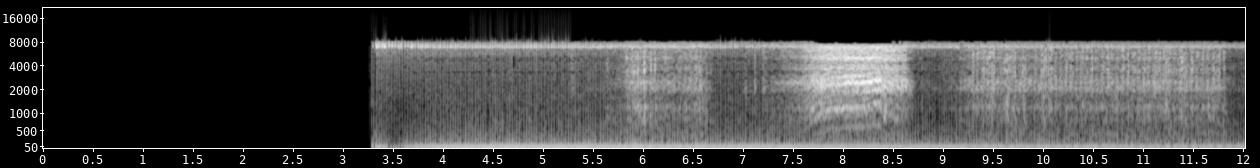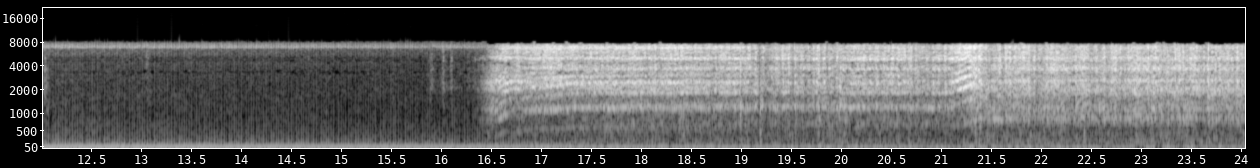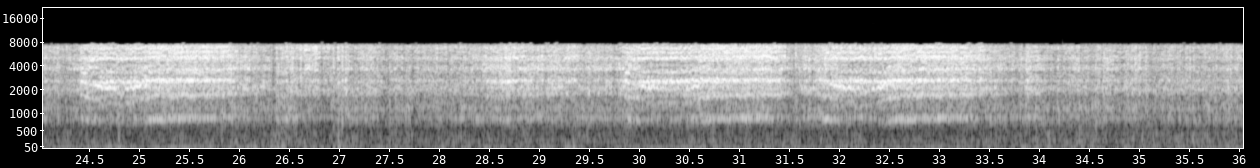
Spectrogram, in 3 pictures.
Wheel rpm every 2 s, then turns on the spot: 0, 0, 0, 30, 60, 30, 10, 0, 80, 160, 170, 230, 220, 230, 230, 220, 230, 230.
8-14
